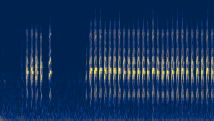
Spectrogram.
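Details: Male golden poison frog of the mint form calling to attract females: two short buzzy pulse bursts, a pause, then a long, even trill of rapid chirping pulses, about seven per second.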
